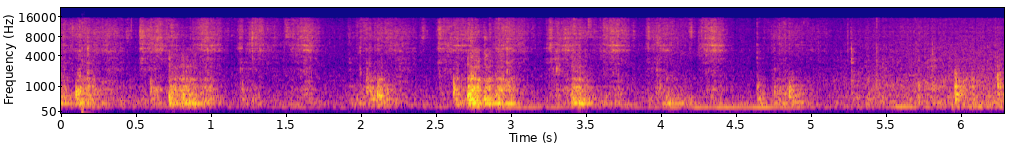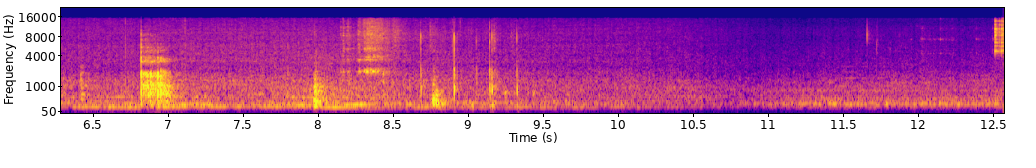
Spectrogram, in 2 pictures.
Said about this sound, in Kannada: ಎಣ್ಣೆ ಹಾಕಲ್ಲ ಡ್ರೈ ಫ್ರೈ ಮಾಡ್ಕೊಳ್ತೀವಿ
